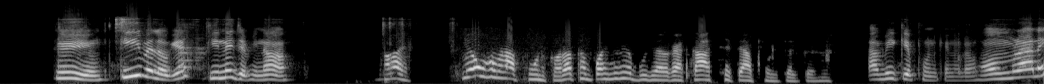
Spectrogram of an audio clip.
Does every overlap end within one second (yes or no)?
yes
